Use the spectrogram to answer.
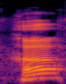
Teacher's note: ह सघोष महाप्राण काकल व्यंजन है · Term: सघोष महाप्राण काकल्य व्यंजन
